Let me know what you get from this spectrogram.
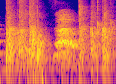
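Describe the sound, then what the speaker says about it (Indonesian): A class of students claps in a classroom during a Pancasila lesson: two loud bursts of close, brisk hand claps separated by a short spoken interjection. "Tepuk tangan buat kalian semua."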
